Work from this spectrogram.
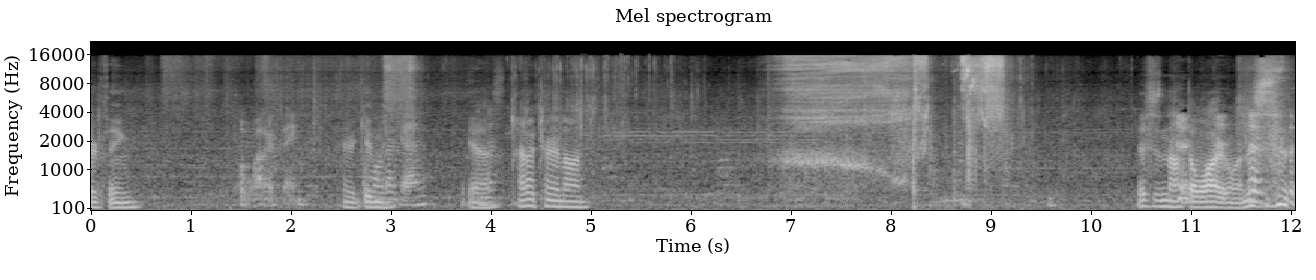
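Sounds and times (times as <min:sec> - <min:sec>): air syringe hissing: 0:06.7 - 0:09.6.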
